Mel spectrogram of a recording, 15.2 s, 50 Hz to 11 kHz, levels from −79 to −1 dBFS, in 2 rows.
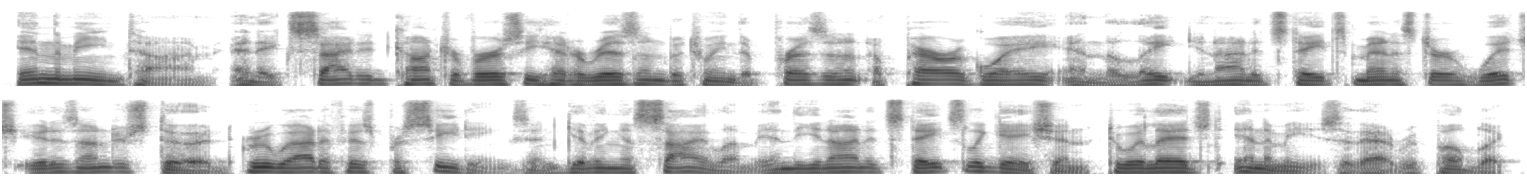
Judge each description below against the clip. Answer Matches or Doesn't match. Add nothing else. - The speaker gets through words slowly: Doesn't match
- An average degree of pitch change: Doesn't match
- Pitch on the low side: Matches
